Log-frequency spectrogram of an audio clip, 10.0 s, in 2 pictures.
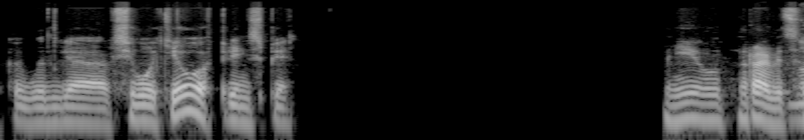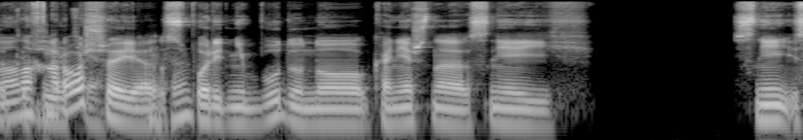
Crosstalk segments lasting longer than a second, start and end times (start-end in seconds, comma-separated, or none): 4.9-6.3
